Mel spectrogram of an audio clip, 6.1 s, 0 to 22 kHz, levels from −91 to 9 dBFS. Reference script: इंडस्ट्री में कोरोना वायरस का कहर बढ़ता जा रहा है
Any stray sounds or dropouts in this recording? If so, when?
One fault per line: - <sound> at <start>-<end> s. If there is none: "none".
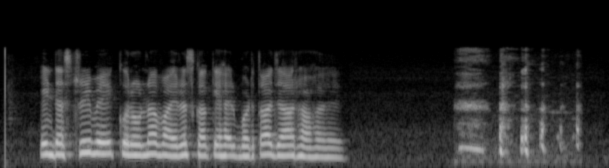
- laugh at 4.5-5.8 s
